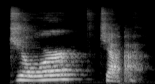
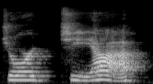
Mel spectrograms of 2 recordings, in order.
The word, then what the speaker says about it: Georgia: gut and the G Georgia Georgia Georgia Georgia can be really careful of this I a here at the end we don't say giorgia it's just two quick beats Georgia Georgia Georgia Georgia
